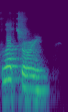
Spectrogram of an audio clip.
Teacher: This word has 3 syllables, and it is stressed on the first one. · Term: dactyl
